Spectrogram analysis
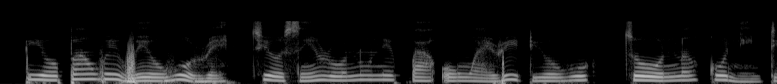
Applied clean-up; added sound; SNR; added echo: none; none; none; none.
